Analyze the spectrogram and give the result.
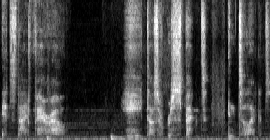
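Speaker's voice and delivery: slow, hushed, confiding whisper. A character leans in to a silent listener and speaks into his ear, whispering. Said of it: "Good angel".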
